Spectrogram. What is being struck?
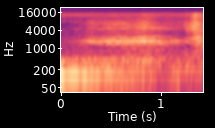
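Nothing is struck.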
